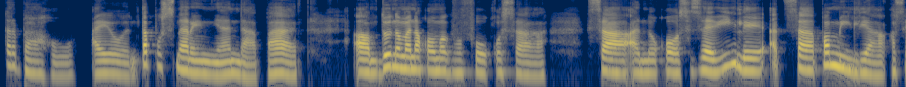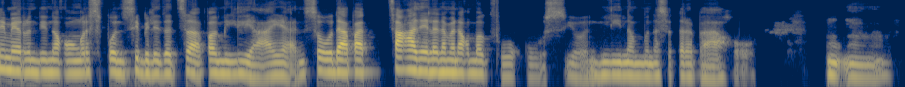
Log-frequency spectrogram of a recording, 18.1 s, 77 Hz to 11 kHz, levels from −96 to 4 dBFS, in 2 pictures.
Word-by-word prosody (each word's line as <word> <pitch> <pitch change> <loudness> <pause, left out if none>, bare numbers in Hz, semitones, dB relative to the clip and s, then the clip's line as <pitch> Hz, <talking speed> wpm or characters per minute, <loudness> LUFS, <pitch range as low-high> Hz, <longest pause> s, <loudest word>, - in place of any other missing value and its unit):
trabaho, 170 - -8 0.2
ayun 170 -2 -3
tapos 280 -4 +1
na 205 -4 +3
rin 170 -1 0
'yan 165 +1 -1
dapat. 155 +3 0 0.6
Um, 185 -2 +7
do'n 240 +7 +4
naman 215 -2 +5
ako 205 -1 +2 0.2
magfo-focus 180 0 -6
sa 165 - -1 0.6
sa 180 -3 +5
ano 175 -1 -1
ko 185 0 +1
sa 185 - -8
sarili 200 +1 +2
at - - -3
sa 210 -3 +4
pamilya, 190 - +3
kasi 195 +3 -3
meron 185 -3 0
din 180 0 -2
akong 175 0 -3
responsibilidad 175 -1 -4
sa 165 -2 0
pamilya 170 -4 -2 0.2
ayan. 155 0 -6
So 190 0 -2
dapat 180 0 +5 0.2
sa 215 - +6
kanila 190 -1 +2
naman 180 -1 +1
ako 175 - -5 0.2
mag-focus 145 -2 -14
'yon 140 -2 -14
hindi 160 0 -5
na 155 - -2
muna 150 0 -6
sa 145 - -13
trabaho. 145 -1 -10 0.8
Mm. 145 -1 -7
175 Hz, 140 wpm, -23 LUFS, 160-190 Hz, 0.8 s, Um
